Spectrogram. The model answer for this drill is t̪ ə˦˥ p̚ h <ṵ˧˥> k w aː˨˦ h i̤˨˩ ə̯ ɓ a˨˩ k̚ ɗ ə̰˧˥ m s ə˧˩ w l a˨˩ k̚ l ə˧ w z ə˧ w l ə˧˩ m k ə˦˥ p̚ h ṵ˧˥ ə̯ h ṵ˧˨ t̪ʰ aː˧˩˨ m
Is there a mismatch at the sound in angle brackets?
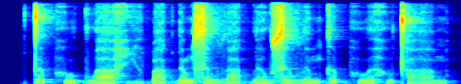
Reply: no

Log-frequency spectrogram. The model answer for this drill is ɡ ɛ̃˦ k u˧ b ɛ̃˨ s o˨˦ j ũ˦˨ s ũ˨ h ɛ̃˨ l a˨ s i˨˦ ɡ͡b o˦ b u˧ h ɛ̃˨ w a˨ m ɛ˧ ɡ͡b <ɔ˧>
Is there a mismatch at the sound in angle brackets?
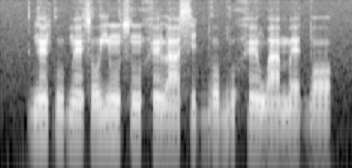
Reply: no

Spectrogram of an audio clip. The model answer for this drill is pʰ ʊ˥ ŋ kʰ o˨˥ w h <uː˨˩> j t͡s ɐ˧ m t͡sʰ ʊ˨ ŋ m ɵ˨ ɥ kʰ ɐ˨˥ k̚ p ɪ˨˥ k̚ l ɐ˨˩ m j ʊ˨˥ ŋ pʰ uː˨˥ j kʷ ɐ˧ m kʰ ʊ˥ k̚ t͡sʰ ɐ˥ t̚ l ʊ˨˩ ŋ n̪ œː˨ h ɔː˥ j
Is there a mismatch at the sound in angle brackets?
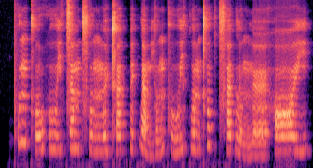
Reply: yes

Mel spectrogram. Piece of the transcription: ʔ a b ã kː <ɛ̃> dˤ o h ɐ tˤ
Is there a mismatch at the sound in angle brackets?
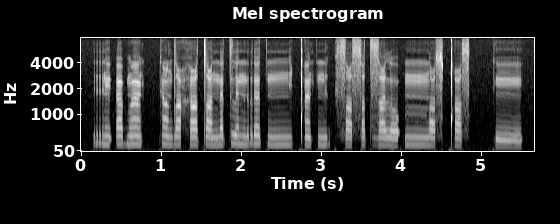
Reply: no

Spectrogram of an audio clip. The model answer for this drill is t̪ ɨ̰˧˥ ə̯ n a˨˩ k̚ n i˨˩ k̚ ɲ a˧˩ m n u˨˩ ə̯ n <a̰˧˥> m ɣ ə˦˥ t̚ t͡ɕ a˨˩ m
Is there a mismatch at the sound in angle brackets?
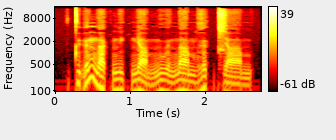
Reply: yes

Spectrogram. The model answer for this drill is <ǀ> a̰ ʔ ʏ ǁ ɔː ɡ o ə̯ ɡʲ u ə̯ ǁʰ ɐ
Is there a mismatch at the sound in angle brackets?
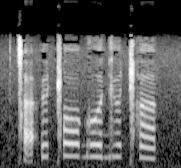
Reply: no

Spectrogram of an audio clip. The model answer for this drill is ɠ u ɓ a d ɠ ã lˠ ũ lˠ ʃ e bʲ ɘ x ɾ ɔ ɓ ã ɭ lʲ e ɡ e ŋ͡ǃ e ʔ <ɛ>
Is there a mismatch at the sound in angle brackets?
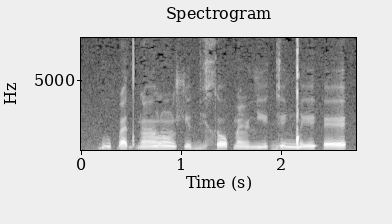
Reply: no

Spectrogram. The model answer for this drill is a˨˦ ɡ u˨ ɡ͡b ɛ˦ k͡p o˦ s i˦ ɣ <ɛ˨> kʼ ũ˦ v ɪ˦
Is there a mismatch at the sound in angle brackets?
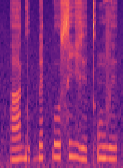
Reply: yes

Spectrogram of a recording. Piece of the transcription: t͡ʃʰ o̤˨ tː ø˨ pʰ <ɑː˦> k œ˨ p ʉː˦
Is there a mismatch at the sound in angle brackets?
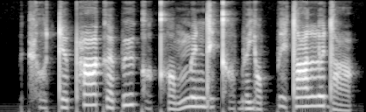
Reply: no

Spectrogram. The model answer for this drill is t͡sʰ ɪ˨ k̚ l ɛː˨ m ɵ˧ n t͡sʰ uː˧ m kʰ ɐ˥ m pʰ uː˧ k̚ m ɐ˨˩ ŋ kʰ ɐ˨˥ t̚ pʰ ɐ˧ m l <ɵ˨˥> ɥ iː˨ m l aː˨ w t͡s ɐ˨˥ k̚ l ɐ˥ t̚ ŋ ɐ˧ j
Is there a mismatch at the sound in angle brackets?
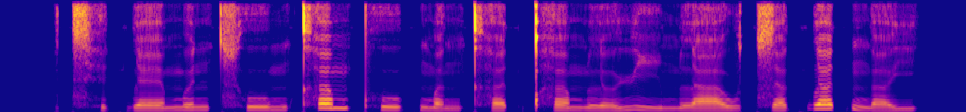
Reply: no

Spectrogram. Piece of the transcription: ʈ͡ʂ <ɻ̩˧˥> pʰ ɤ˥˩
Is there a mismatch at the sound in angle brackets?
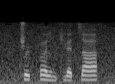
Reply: yes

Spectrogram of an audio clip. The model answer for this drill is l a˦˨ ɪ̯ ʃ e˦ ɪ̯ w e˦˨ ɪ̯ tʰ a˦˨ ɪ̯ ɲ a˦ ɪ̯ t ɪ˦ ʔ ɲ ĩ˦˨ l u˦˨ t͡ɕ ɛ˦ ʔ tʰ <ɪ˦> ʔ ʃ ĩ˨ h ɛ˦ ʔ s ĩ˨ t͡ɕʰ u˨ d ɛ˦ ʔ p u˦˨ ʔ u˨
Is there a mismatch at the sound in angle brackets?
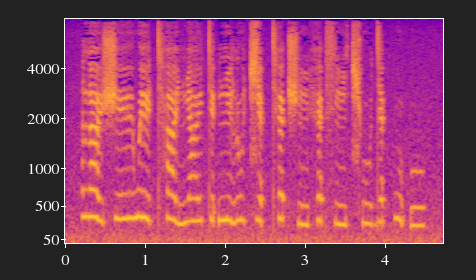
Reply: yes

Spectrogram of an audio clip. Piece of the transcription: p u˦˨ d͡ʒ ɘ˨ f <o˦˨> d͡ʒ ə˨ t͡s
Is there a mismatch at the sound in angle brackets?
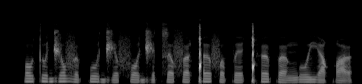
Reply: yes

